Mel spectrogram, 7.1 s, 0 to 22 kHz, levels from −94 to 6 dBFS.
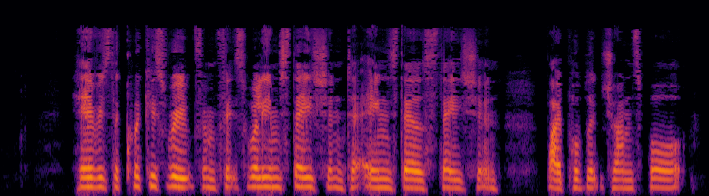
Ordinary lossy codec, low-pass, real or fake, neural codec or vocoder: AAC, 32 kbps; 19.8 kHz; real; none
